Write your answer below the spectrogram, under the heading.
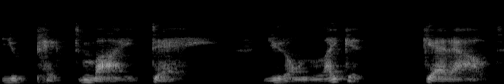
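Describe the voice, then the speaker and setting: Slow and raspy, a man does a put-on character voice at a fairly low pitch, with a very slow pace and long, frequent pauses. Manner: creepy, rasping.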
